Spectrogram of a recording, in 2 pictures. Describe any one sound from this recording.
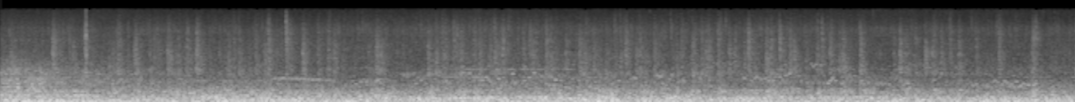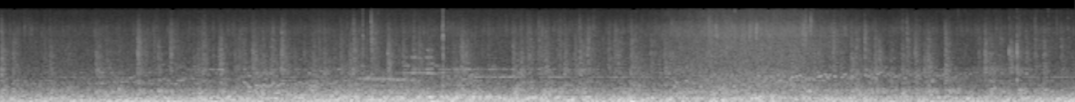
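Wind roars low and constant.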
